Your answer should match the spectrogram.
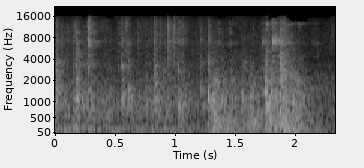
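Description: Aluminum horse-trailer stall partition sliding along its overhead barn-door track: a steady rolling, scraping noise that grows louder near the end as the divider reaches the side wall.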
